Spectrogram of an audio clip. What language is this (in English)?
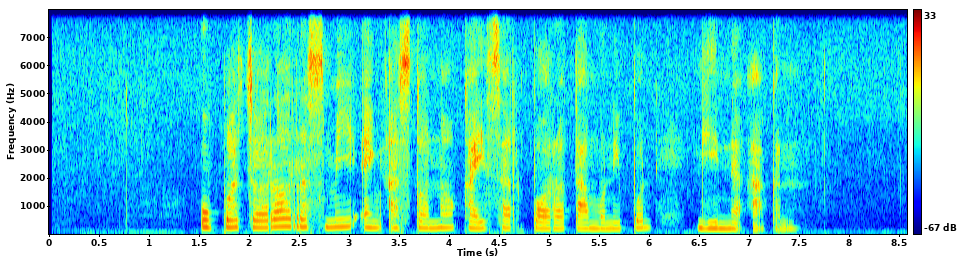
Javanese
